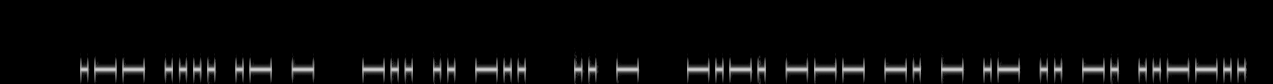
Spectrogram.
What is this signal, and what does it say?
Morse code, heard as a keyed tone, about 17 wpm, 700 Hz. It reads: WHAT DID IT CONTAIN?
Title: Sentences from Top 1000 Words - Review Part 2 - 17wpm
